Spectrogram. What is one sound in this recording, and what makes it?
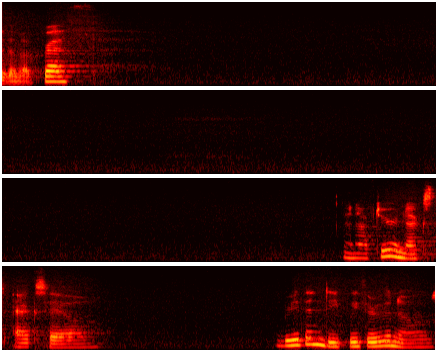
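A young woman speaks calmly and softly, close by, with pauses.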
